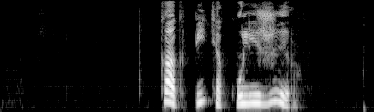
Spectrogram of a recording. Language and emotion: Russian, neutral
